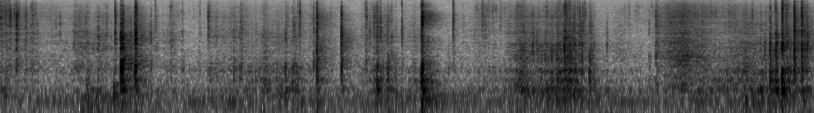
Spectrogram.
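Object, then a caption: Pile of dried soap pieces. Both hands with long blue nails squeeze, scoop and press flat on a heap of small, brittle pink, blue and white dried soap pieces, crushing them. Bright, dry crunching and crinkling comes through as a string of sharp crackles and grainy rustling bursts, with almost no low end and no ring after each snap.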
